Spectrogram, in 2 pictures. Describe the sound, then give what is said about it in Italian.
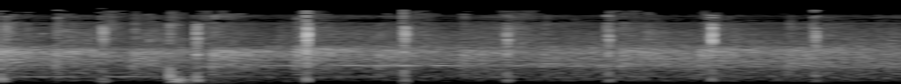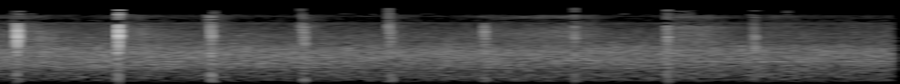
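A large crowd applauds steadily for several seconds in honour of a newly beatified person, a dense wash of overlapping claps with sharper individual hand claps standing out at irregular moments, fairly even in loudness throughout. “Un applauso al nuovo beato.”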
